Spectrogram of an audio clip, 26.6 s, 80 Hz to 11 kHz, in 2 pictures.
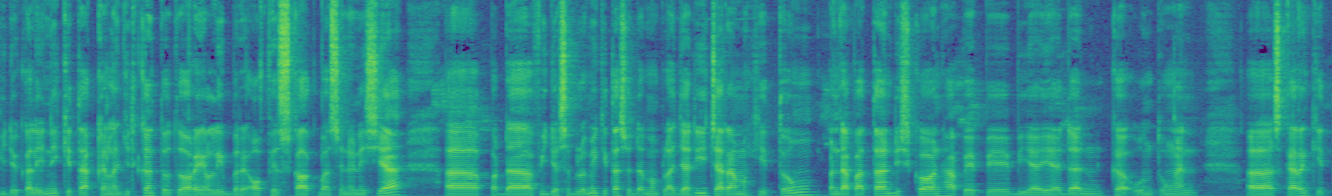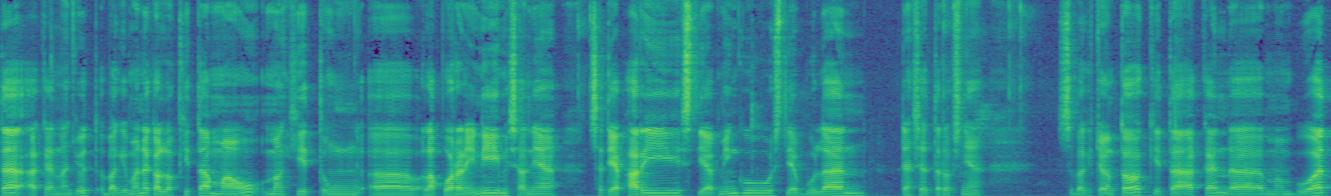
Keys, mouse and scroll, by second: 8.3 click, 12.9 click, 19.1 click, 22.7 click, 23.4 click.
